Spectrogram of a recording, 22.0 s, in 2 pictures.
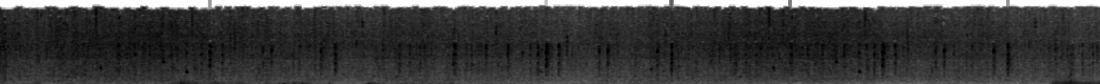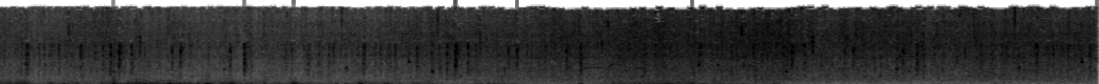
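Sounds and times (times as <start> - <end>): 
rain in the forest: 0.0 - 21.9.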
